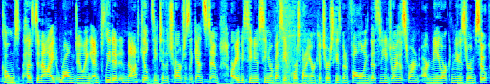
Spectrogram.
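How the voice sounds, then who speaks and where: A woman's voice: medium pitch, level tone, a little fast, few pauses. A woman news anchor reading a broadcast report and putting questions to a correspondent.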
